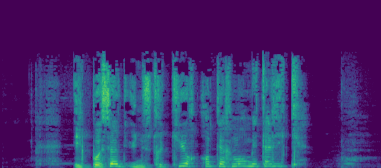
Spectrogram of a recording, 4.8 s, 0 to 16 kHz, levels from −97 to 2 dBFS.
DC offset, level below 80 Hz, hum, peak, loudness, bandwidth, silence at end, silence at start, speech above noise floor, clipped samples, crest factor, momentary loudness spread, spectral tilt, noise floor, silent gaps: under 0.1%; -72 dBFS; none; -8 dBFS; -26 LUFS; 11.5 kHz; 0.35 s; 0.6 s; 36 dB; under 0.1%; 22 dB; 12 LU; -3 dB/octave; -62 dBFS; none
